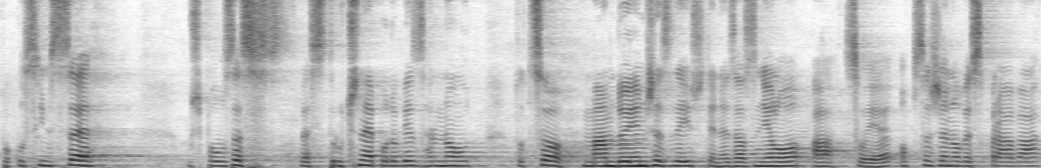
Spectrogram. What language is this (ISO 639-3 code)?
ces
